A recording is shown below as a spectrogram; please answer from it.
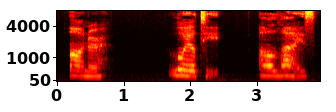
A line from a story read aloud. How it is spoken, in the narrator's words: Saito's voice came rough as the rasp of a dying crow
